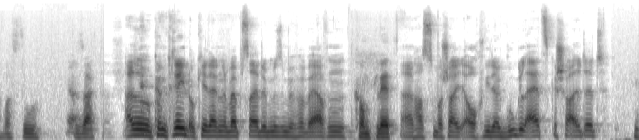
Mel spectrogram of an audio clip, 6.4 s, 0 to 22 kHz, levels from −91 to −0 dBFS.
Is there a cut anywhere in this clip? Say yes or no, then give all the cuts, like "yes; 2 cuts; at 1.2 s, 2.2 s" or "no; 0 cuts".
yes; 2 cuts; at 1.9 s, 4.1 s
